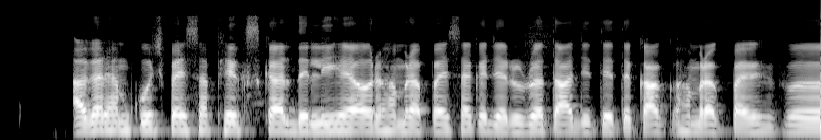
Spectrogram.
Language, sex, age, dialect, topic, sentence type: Magahi, male, 51-55, Central/Standard, banking, question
